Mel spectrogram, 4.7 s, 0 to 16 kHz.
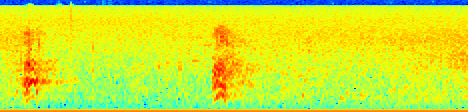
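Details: Rottweiler at the 1994 ADRK Körung breed survey gives two sharp, loud barks about two seconds apart, each a short harmonic burst, over a faint hum of background noise.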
